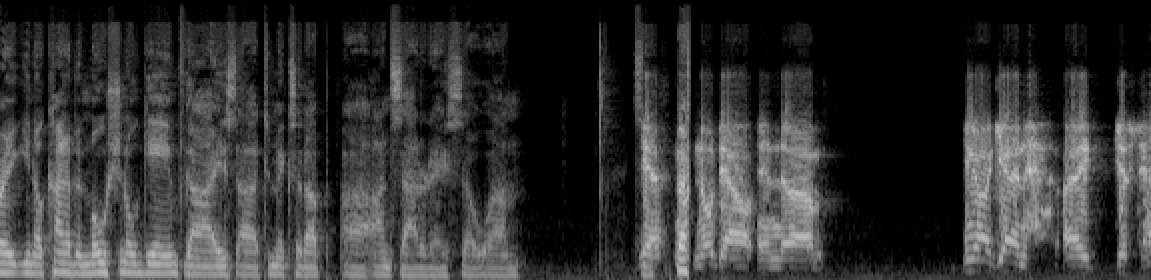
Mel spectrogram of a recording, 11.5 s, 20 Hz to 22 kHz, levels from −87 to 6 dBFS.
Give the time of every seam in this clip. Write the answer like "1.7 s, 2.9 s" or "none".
1.8 s, 3.4 s, 6.3 s, 6.9 s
